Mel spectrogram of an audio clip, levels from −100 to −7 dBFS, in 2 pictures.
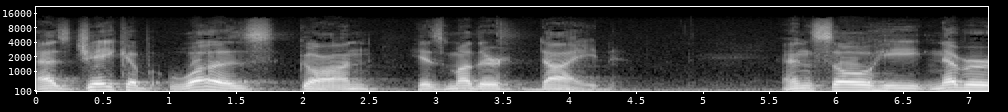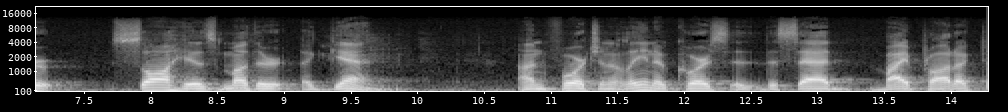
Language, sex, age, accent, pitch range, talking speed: English, male, 50-69, American, 100-120 Hz, 90 wpm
